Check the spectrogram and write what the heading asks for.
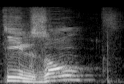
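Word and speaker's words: ils ont: То есть эти буквы «С» начинают читаться, потому что следующая буква – гласная. – Как «С» читается? «З», как «З». «Ильзон», «эльзон». Еще раз.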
